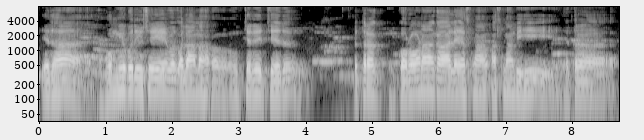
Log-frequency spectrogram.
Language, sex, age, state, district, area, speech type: Sanskrit, male, 30-45, Kerala, Ernakulam, rural, spontaneous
